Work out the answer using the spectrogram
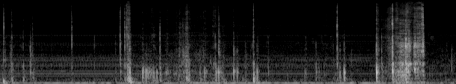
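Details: Ford Focus 2 climate-control cabin air temperature sensor, removed: its small fan motor makes a steady low hum that swells and fades as the sensor is turned. Causes are dirt in the motor, sensor position and dash resonance; fixed by cleaning and rotating it.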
